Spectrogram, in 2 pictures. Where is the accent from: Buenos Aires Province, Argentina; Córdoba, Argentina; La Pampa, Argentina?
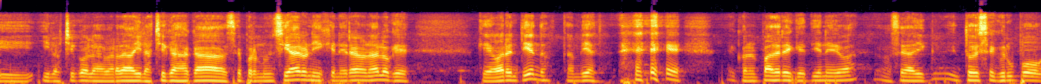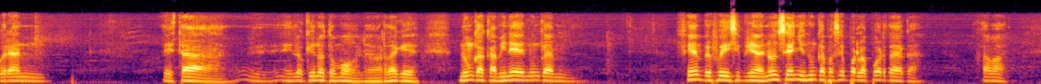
La Pampa, Argentina; O sea, yo vine a estudiar acá, pero vine de La Pampa, no me crié acá.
